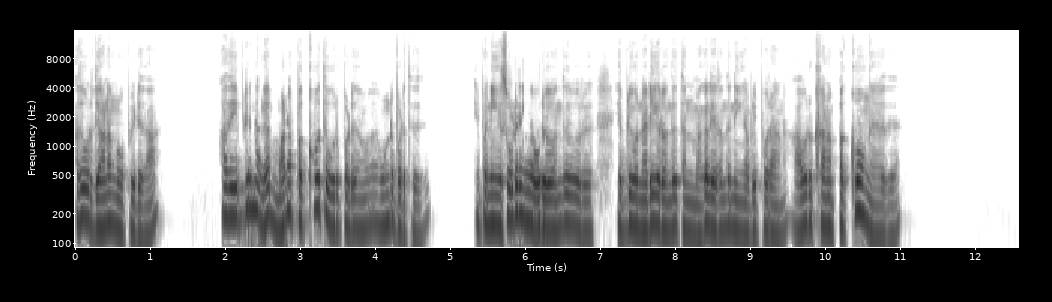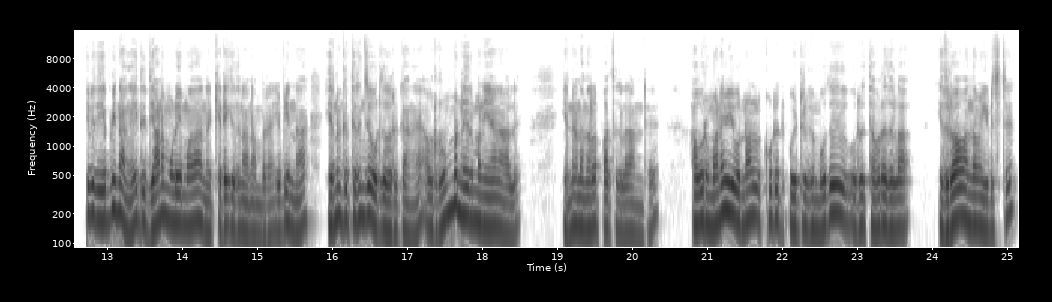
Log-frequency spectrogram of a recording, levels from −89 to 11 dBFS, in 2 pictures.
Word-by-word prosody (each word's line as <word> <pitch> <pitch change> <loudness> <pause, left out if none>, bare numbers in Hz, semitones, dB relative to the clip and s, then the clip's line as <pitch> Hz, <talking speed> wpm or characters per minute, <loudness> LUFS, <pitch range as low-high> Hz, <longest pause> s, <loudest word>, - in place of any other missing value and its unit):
அது 170 - 0
ஒரு 160 - -1
தியானம் 150 +1 +2
ஒப்பீடு 125 -1 -3
தான். 150 +9 -7 0.9
அது 185 0 +2
எப்படின்னாங்க, 205 -3 +1 0.2
மன 150 - +1
பக்குவத்த 215 +8 0
உருப்படு 150 -1 -2 0.4
உண்டுபடுத்துது. 145 -6 -3 0.8
இப்ப 160 +2 0
நீங்க 155 -1 +3
சொல்றீங்க, 180 -2 +3
ஒரு 145 0 +6
வந்து 150 +3 -1
ஒரு 135 -1 -2 0.4
எப்படி 145 +2 -1
1 140 - -1
நடிகர் 145 0 +3
வந்து, 145 +2 +1
தன் 135 -2 -2
மகள் 150 +3 +3
இறந்து 140 +2 -3
நீங்க 130 -1 -3
அப்படி 130 +2 -4
போறாங்கன்னு. 130 +2 -4
அவருக்கான 155 -1 -1
பக்குவங்க 195 0 +3 0.2
அது. 120 +1 -9 1.8
இப்ப 195 - +2
இது 175 - +2
எப்படினாங்க? 180 -6 +1
இது 170 - -2
தியானம் 170 +6 +2
மூலியமா 165 -1 +2
தான் 170 0 0
எனக்கு 130 -5 -5
கிடைக்குதுன்னு 145 -2 0
நான் 125 -1 -4
நம்புறேன். 120 0 -6
எப்படின்னா 140 -1 -2 0.4
எனக்கு 180 +2 +1
தெரிஞ்ச 185 +2 0
ஒருத்தர் 140 -3 +2
இருக்காங்க. 130 -1 -5
அவர் 145 -2 -2
ரொம்ப 215 +7 +3
நேர்மையான 160 -5 +1
ஆளு. 125 +1 -5 0.7
என்ன 135 - -4
நடந்தாலும் 150 +1 -1
பார்த்துக்கலான்ட்டு. 130 -3 -6 0.6
அவர் 165 +2 +3
மனைவியை 205 +4 +5
1 155 - -3
நாள் 185 +1 0
கூட்டிட்டு 175 0 -3
போயிட்டுருக்கும்போது, 145 +3 +1 0.3
ஒரு 150 +1 0
தவறுதலா 145 0 +1 0.5
எதிரா 145 +6 +5
வந்தவன் 155 -4 +1
இடிச்சிட்டு 135 +7 -7
150 Hz, 155 wpm, -20 LUFS, 135-170 Hz, 1.8 s, ஒரு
